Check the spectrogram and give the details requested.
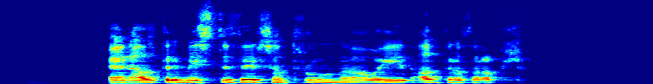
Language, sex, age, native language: Icelandic, male, 30-39, Icelandic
